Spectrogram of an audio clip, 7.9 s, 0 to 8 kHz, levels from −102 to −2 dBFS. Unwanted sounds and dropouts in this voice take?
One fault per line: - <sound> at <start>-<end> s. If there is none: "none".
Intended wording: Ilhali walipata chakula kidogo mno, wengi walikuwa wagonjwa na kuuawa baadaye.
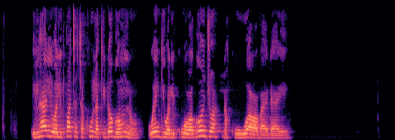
none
